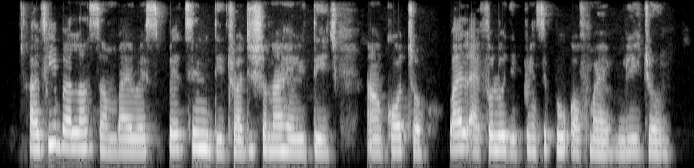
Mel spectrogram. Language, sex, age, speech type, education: Nigerian Pidgin, female, 15-29, spontaneous, tertiary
